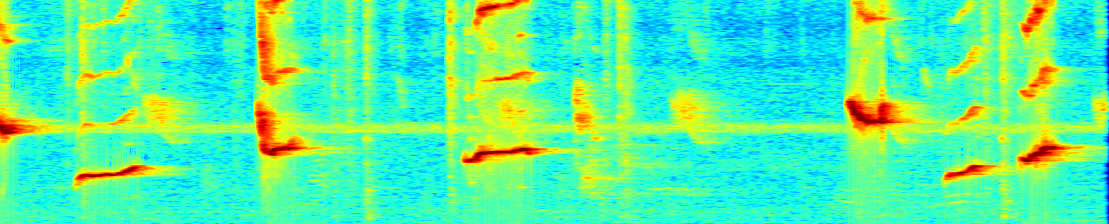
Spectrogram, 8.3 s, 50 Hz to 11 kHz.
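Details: Female white-rumped shama, a kept songbird, singing to lure a male, recorded 23 July 2020: loud, clear whistled phrases, some rising and some falling, in separate bursts a second or more apart, over a thin steady high tone.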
